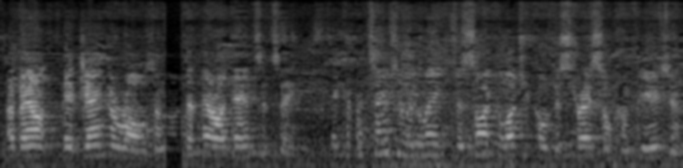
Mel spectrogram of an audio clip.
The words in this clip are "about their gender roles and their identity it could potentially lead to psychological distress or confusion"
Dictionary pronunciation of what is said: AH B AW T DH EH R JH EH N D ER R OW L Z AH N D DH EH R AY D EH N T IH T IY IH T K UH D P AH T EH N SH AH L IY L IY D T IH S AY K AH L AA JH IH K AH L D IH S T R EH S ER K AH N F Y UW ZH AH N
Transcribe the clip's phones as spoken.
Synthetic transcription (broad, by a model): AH B AW T DH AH R JH EH N D ER R OW L Z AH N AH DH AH R AY D EH N T IH T IY IH T K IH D P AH T EH N SH L IY L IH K T IH S AY K AH L AA JH IH K AH L D IH S T R EH S ER K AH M F Y UW ZH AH N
